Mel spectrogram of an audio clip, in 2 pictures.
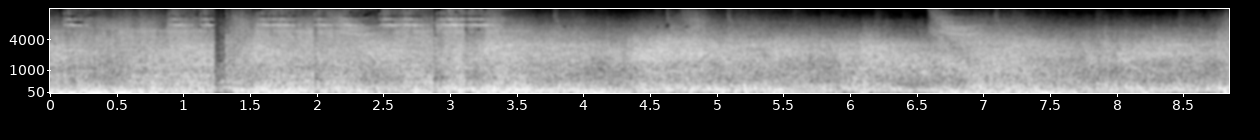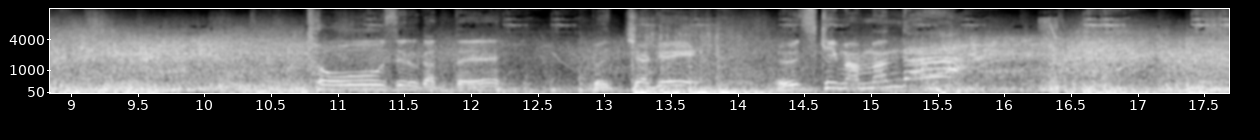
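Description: Explosions boom and crackle over a dense battle.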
